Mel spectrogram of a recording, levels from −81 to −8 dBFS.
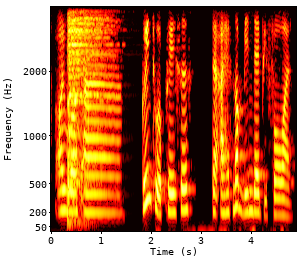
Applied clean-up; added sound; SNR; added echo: classical method spectral subtraction.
